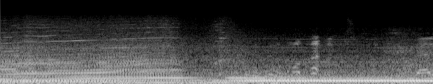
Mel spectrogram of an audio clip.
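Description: A 1000-horsepower widebody Dodge Hellcat, lowered on wide tires, roars under full-throttle acceleration, a loud sustained engine note with rising harmonics that dips briefly before settling into a steady drone, with people talking over it.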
